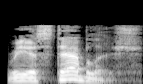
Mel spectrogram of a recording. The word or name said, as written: re-establish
